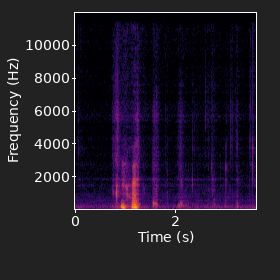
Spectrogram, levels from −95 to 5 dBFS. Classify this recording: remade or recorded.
remade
